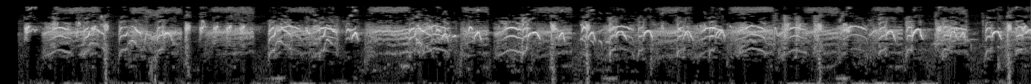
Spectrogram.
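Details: Small birds on a lure recording used for trapping wild birds: dense, overlapping high chirps and twittering squeaks packed into a near-continuous chorus, with only brief gaps throughout.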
